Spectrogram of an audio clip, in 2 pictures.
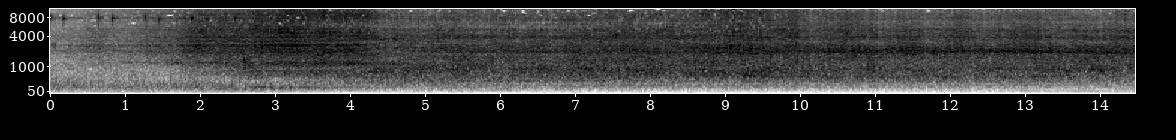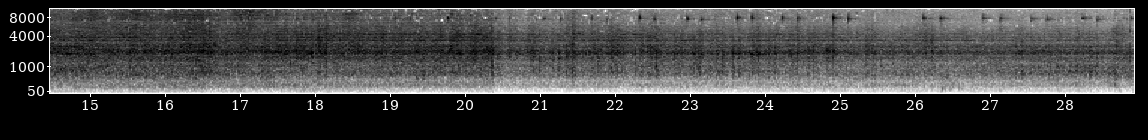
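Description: Train passing close at speed, its wheels clattering over the rails with a steady high ring. The noise builds about two seconds in and eases slightly past the middle as the cars keep rolling by.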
